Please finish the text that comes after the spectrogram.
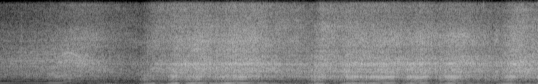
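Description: Chainsaw running while cutting trees during logging: a loud, close engine whining and revving in repeated surges as it bites into wood, with no talk.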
